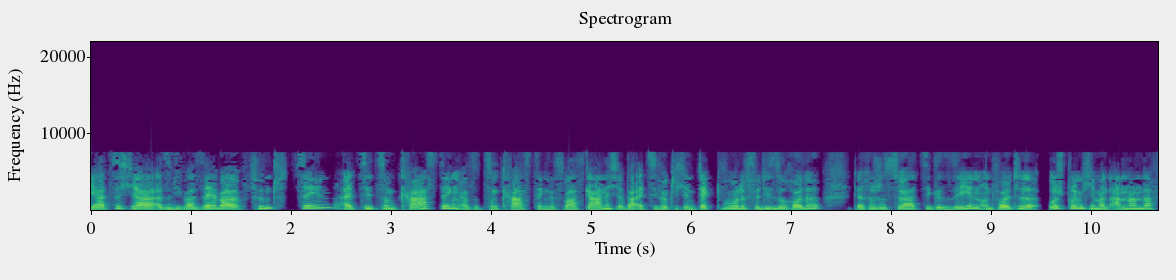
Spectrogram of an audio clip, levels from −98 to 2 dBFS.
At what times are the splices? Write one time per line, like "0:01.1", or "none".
0:04.9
